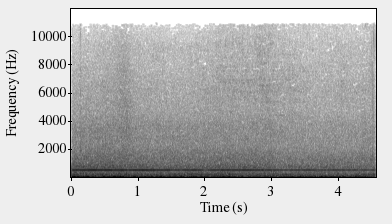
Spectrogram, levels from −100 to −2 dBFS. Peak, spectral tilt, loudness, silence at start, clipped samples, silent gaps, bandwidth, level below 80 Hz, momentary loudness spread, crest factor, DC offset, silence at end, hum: 0 dBFS; -7.5 dB/octave; -20 LUFS; 0 s; under 0.1%; none; 7.6 kHz; -16 dBFS; 6 LU; 14 dB; under 0.1%; 0 s; none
